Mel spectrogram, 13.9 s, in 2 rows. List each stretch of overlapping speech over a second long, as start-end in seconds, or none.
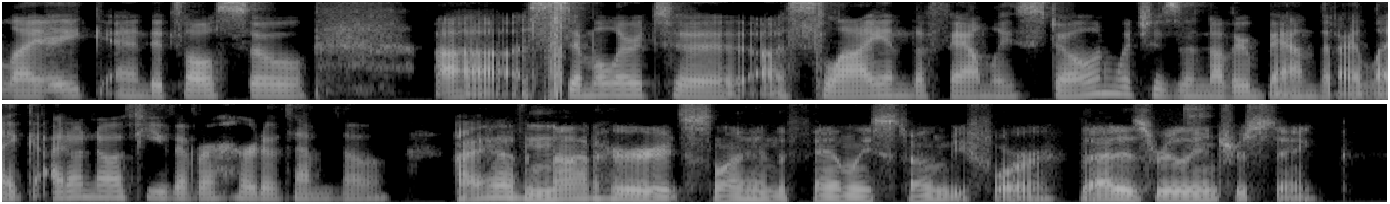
none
